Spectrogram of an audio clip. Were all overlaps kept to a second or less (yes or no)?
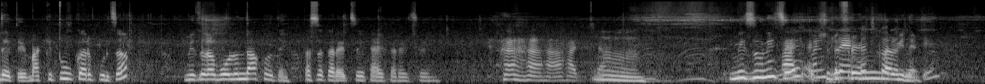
no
